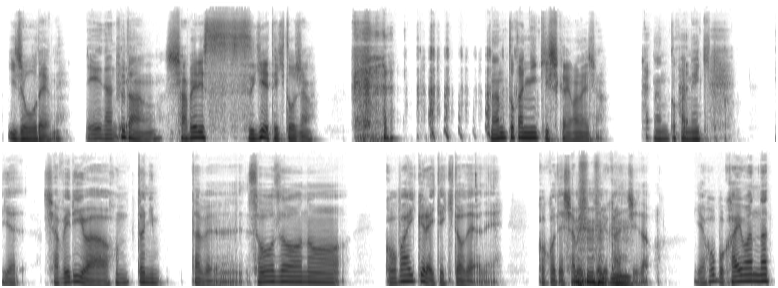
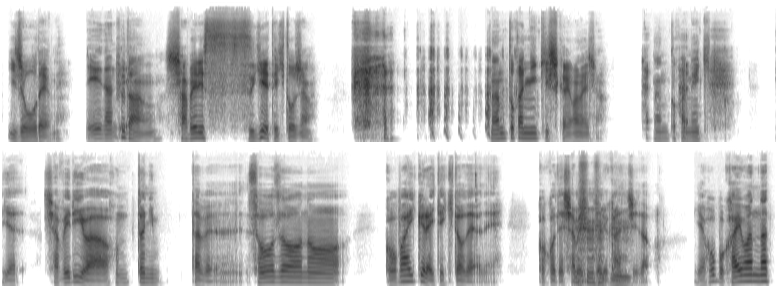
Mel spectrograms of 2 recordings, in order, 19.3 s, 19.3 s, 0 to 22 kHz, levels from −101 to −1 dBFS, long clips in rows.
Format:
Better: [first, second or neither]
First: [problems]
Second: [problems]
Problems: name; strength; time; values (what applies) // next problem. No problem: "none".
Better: first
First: none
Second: thin; very; fading below 800 Hz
